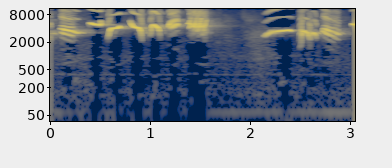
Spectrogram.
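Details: With a wild bird nearby, a young Oriental magpie-robin pours out quick, rich chirps and warbled whistles in a dense phrase, pauses briefly, then resumes with sweet sliding whistles.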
